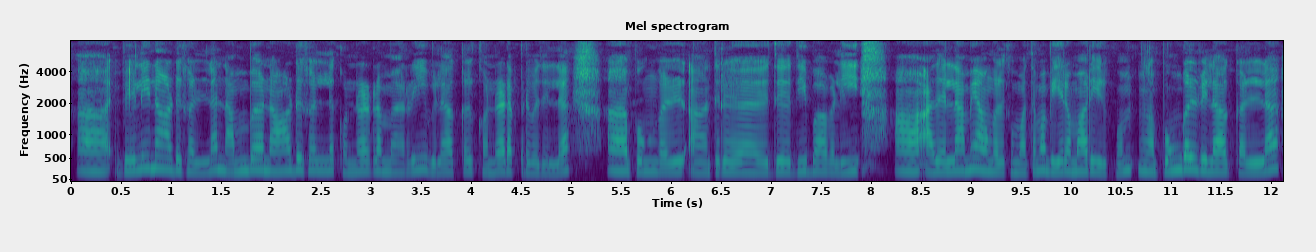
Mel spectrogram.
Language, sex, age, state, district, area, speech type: Tamil, female, 18-30, Tamil Nadu, Pudukkottai, rural, spontaneous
